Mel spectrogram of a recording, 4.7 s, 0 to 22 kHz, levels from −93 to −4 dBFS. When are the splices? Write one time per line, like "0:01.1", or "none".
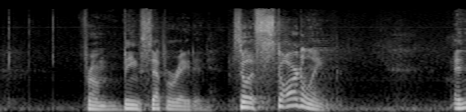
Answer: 0:02.3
